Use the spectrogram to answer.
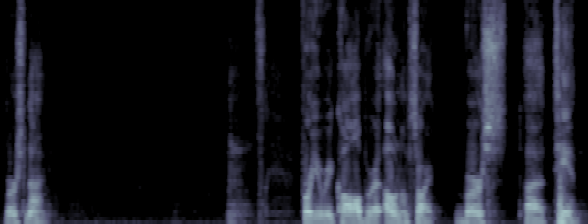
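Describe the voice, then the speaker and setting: A man's voice: medium pitch, steady tone, slow, darkish tone. A man preaching an expository sermon, reading scripture aloud and then explaining it with folksy stories and asides.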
